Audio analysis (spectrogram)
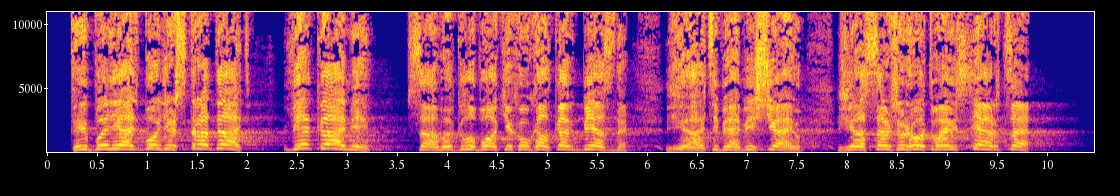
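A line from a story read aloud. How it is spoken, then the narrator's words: Shouting in agony. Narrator (Russian): Кричал сквозь боль и агонию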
